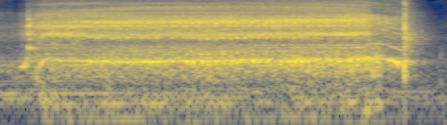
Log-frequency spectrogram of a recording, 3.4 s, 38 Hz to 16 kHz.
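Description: A DeWALT DCD999N cordless brushless hammer drill fitted with a large bit runs at speed 3. It gives a loud, steady, high whir for about three seconds, then spins down and stops.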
